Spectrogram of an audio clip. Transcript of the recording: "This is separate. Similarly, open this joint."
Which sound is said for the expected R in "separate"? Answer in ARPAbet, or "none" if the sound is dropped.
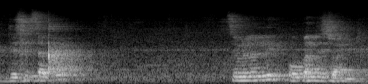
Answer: none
